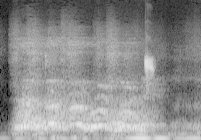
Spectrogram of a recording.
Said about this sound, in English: Oh, dogs. Sorry, oh, can you hold on? Hold on, Dottie. That's Dottie.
